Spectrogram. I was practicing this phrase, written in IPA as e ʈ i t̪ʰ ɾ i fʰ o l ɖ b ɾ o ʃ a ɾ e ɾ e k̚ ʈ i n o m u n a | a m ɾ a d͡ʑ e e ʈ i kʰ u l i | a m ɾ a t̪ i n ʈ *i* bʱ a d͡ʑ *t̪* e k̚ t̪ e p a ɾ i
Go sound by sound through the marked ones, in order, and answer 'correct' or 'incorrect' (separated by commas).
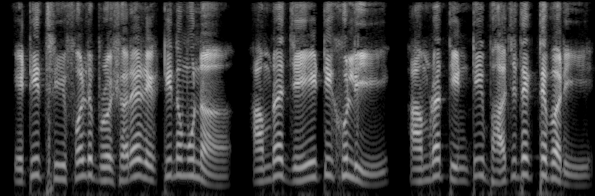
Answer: correct, incorrect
